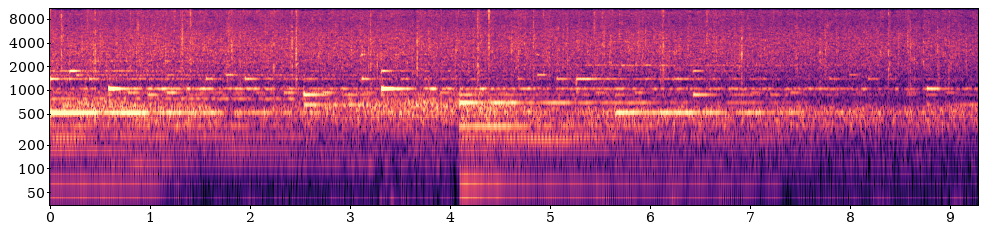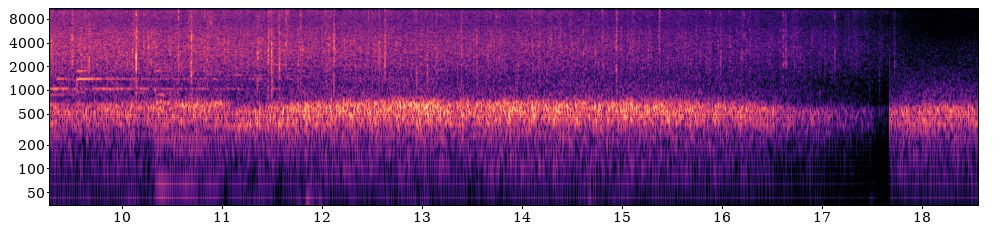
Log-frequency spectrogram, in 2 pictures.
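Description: Steady rain falling under soft instrumental music, whose held notes fade away over the first half while the rain carries on. Shortly before the end the sound dips almost to nothing, then picks up again.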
